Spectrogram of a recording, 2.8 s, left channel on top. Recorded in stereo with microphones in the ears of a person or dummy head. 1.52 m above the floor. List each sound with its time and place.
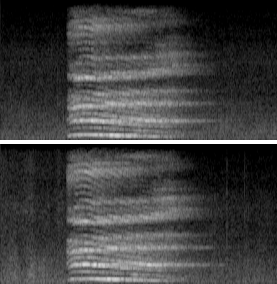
0.7 s a scream: 65° right (ahead or behind), 0.9 m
